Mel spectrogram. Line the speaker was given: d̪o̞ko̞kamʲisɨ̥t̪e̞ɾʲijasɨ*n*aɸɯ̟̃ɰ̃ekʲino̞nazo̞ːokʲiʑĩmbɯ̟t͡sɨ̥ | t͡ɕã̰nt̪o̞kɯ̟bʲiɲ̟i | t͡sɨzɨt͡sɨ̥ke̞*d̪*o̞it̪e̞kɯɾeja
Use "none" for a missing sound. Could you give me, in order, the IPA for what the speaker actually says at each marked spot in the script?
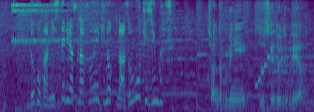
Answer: n, t̪

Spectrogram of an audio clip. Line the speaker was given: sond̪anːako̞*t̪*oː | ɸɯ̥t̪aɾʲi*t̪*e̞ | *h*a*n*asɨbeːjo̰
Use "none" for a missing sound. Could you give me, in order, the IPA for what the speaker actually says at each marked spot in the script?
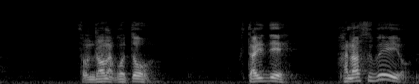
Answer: t̪, d̪, h, n

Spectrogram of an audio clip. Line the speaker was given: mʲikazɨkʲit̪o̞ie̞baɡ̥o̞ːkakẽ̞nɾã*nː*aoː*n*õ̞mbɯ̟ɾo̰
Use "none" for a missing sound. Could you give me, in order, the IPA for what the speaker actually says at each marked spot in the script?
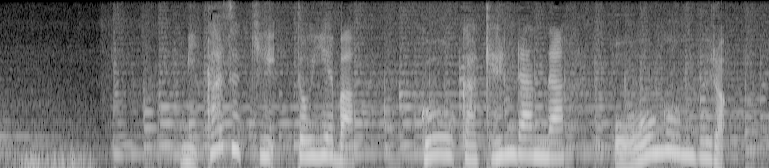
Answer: nː, ŋ

